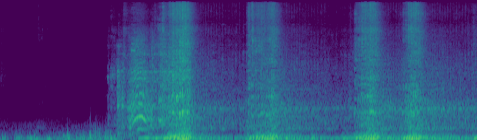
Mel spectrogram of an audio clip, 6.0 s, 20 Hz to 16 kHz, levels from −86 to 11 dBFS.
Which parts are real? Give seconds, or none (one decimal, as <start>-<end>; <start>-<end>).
0.0-6.0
